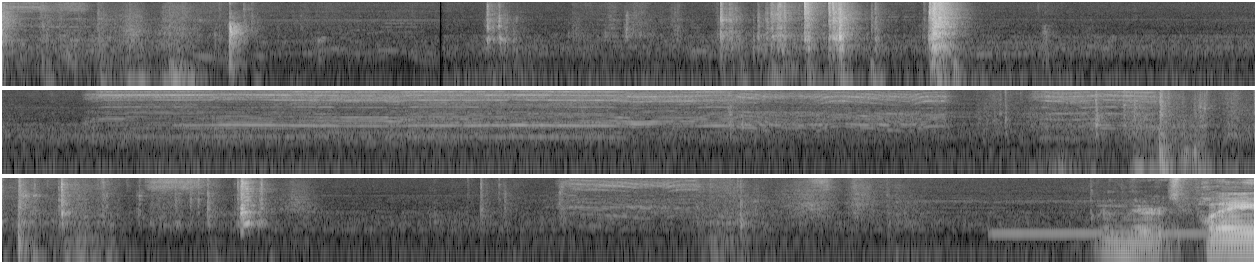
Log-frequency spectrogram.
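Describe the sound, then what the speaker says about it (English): A JVC VHS-C camcorder loads a tape for playback: mechanical clicks and clunks, then a steady whirring motor whine with a rising tonal hum, followed by further clicks and a soft drive hum, heard up close. "Put it into playback mode to see if it'll play this tape."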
